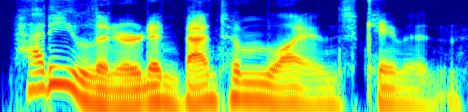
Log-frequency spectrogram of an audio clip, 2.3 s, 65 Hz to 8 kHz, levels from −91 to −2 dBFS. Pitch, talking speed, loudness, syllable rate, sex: 105 Hz, 180 wpm, -22 LUFS, 4.6 syllables/s, male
